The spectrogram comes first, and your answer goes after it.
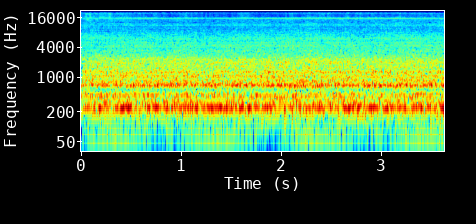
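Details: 12/24 V off-grid split air conditioner on a 1987 Mercedes Unimog 1300L camper, just charged with refrigerant: steady mid-pitched compressor hum with outdoor fan rush, vibrating into the cabin; running normally and cooling.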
